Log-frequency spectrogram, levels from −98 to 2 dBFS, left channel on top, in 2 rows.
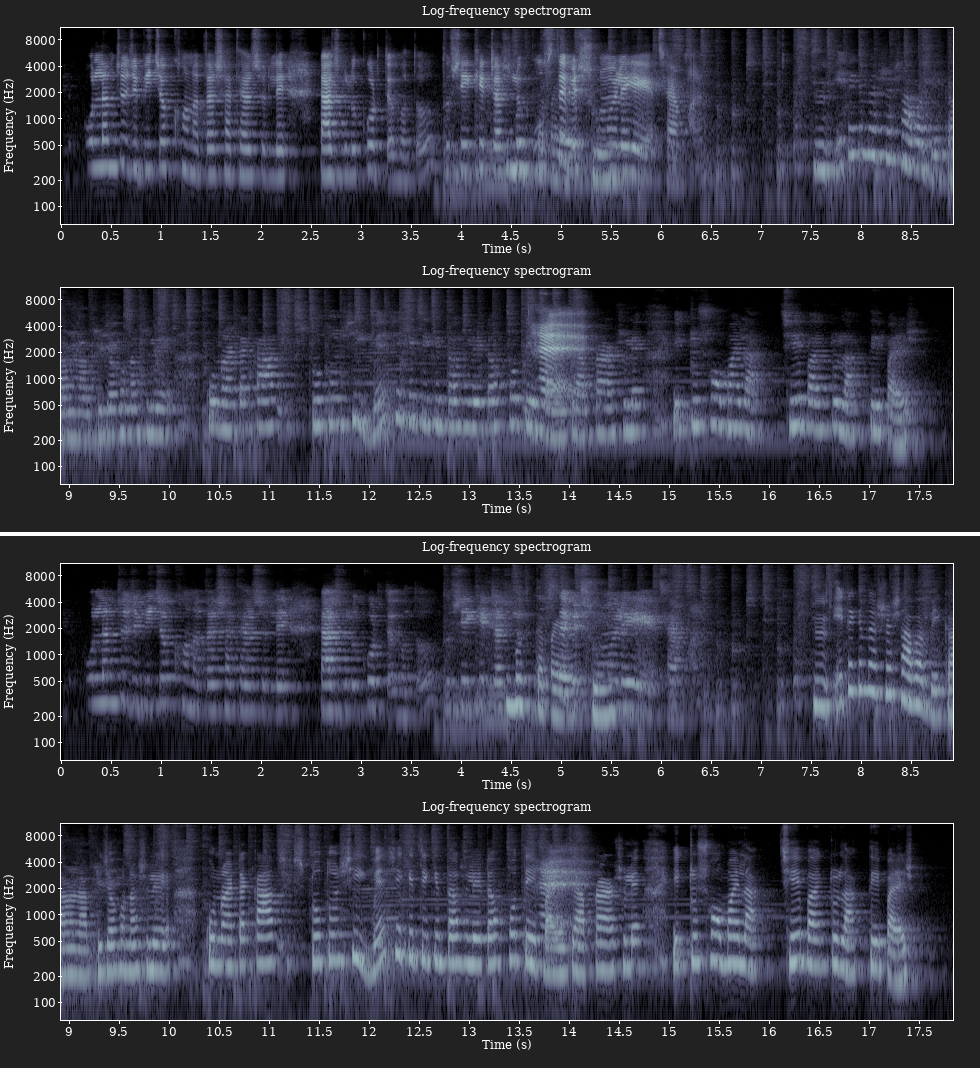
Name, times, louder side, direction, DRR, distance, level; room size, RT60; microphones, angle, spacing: voice 1, 0.2-6.4 13.6-14.2, left 7 dB, 70° left, 8 dB, 0.4 m, -38 dB
sound 1, 3.4-3.5 3.7-14.6, equal, 5° left, 0.5 m, -56 dB
voice 2, 4.4-5.6 7.5-17.4, right 5 dB, 80° right, 10 dB, 0.4 m, -39 dB
Wind instrument woodwind instrument, 11.6-16.4, right 2 dB, 35° right, 0.6 m, -63 dB
5.8 x 2.4 x 2.3 m, 0.72 s
head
